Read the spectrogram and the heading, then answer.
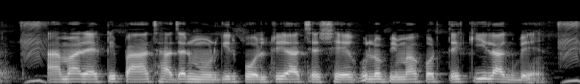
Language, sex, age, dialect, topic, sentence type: Bengali, male, 18-24, Northern/Varendri, banking, question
